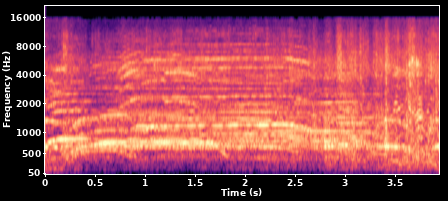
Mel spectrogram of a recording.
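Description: A large audience cheers and hollers loudly and steadily, with whistles and clapping mixed into a dense, sustained wall of crowd noise lasting the whole stretch.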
